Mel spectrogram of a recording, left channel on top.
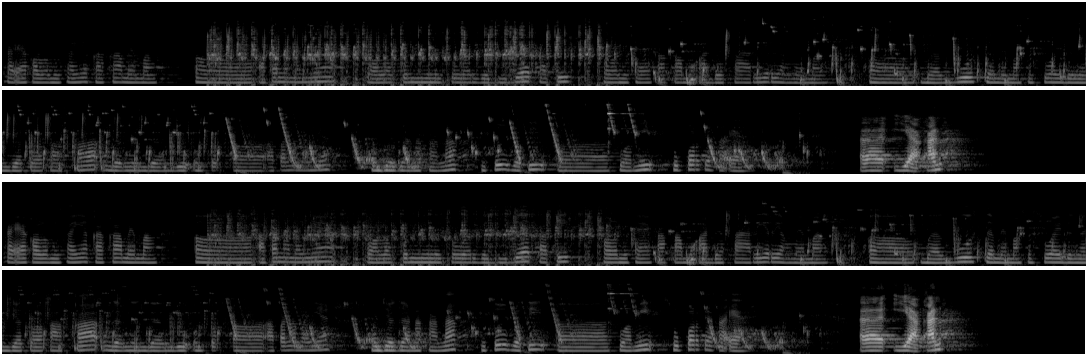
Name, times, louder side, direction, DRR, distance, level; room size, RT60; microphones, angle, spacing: voice 1, 0.0-3.3 3.6-15.4 15.8-18.4, right 2 dB, 45° right, 10 dB, 0.9 m, -44 dB
sound 1, 2.0-7.7 8.0-9.1 9.4-17.2 17.8-18.9, left 7 dB, 50° left, 1.5 m, -42 dB
voice 2, 19.4-20.2, right 4 dB, 85° right, 9 dB, 1.5 m, -28 dB
29.5 x 22.5 x 4.3 m, 0.82 s
head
